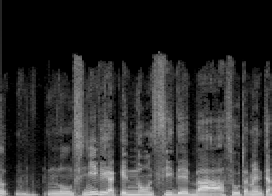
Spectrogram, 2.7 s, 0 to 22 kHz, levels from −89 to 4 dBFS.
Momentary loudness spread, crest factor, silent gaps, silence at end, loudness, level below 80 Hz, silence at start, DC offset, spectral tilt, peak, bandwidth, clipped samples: 8 LU; 16 dB; none; 0 s; -17 LUFS; -44 dBFS; 0 s; under 0.1%; -5 dB/octave; 0 dBFS; 16.5 kHz; under 0.1%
